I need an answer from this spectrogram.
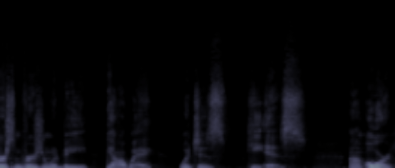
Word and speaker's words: Yahweh: they do vowels is they just put the vowels from Adonai into that. And so it's Yahovah, which is where we get Jehovah. And so we know that it's not pronounced Yahovah, but it probably was something along the lines of Yahweh or something like that.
